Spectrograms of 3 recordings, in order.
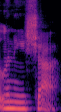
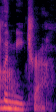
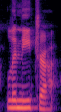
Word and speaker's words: Lenitra: how does he know lenisha is it lenisha I think I said her name wrong lenitra lenitra how does he know lenitra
